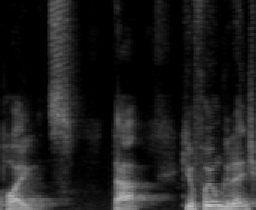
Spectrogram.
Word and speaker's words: Huygens: Existem várias pronúncias, Huygens, eu falo Huygens, tá?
